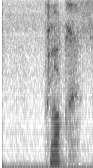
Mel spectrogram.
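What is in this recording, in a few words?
"klok", Dutch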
